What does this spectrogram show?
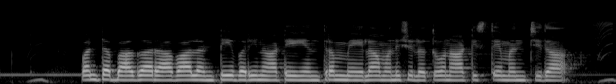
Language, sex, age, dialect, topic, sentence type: Telugu, female, 18-24, Southern, agriculture, question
